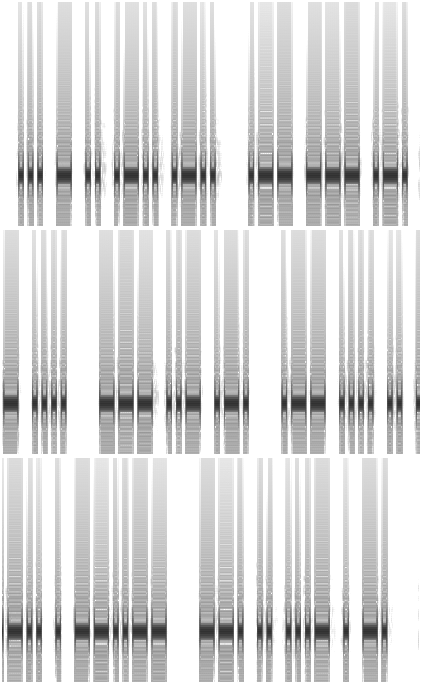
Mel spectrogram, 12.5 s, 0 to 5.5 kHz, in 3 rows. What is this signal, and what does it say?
Morse code, heard as a keyed tone, about 25 wpm, 600 Hz. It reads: STILL WORTH OUR WHILE, GIVEN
